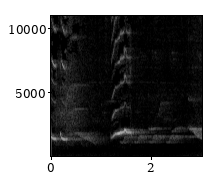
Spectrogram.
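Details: Masked laughingthrush lure song to draw a bird into singing: a falling whistled phrase, then a loud rising whistle that levels into long sustained tones, with a faint room hum below.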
